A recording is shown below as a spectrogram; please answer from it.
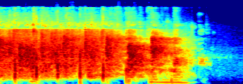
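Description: Hands clap together in a classroom, a dense burst of applause from students that fades out after about two and a half seconds, with a brief low hum near the end.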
